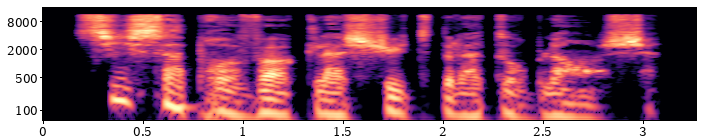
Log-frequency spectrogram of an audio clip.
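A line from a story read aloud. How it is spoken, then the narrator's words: Sighed. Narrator (French): soupira Asunawa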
